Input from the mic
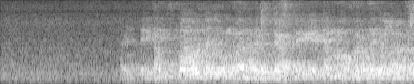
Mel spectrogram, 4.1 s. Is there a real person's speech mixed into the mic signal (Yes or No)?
No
